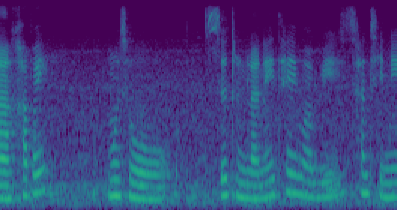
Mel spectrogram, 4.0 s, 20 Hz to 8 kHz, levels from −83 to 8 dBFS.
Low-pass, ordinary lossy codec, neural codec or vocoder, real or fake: 7.2 kHz; none; none; real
